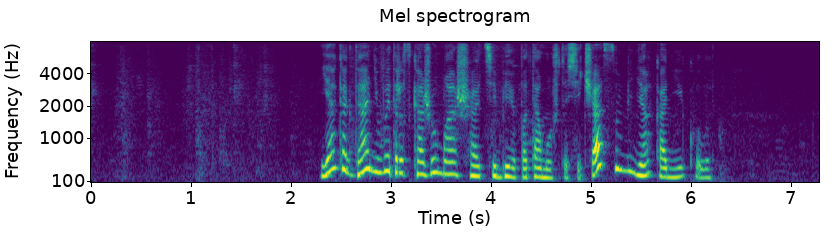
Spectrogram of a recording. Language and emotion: Russian, positive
